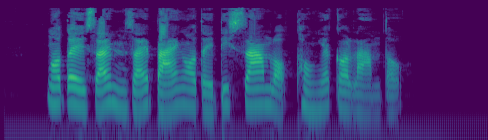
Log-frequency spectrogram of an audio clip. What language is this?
Cantonese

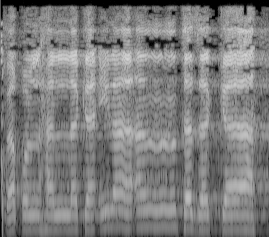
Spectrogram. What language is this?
Arabic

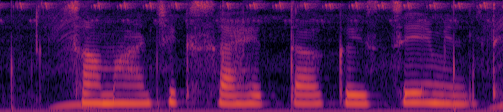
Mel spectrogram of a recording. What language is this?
Chhattisgarhi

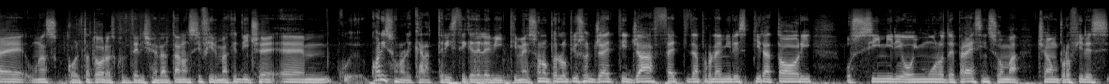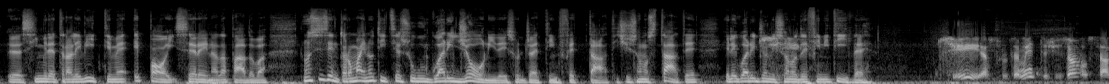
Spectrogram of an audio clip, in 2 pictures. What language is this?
Italian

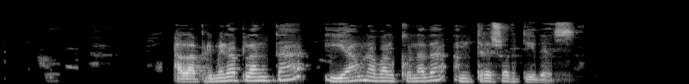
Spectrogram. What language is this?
Catalan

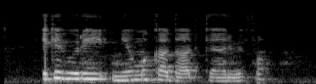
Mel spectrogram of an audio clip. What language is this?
Divehi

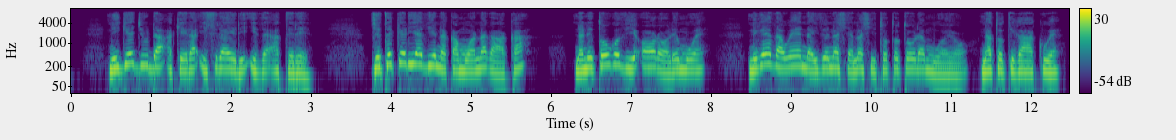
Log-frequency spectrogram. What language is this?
Kikuyu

